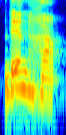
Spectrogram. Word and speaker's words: Den Haag: Yusef, Ik woon in Den Haag. Den Haag. Ik woon in Den Haag. Haag. Haag. Ya, oke. Haag. Ik woon in Den Haag. Den Haag. H-nya Den dibaca tapi Haag. tipis. Dibacanya tipis. Oh.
